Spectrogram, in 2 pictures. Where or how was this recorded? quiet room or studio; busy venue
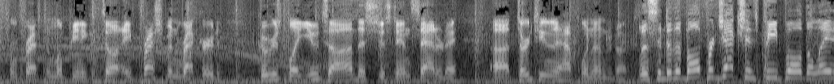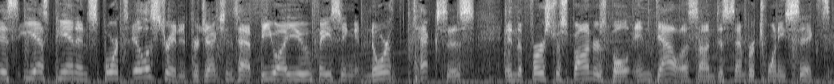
busy venue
